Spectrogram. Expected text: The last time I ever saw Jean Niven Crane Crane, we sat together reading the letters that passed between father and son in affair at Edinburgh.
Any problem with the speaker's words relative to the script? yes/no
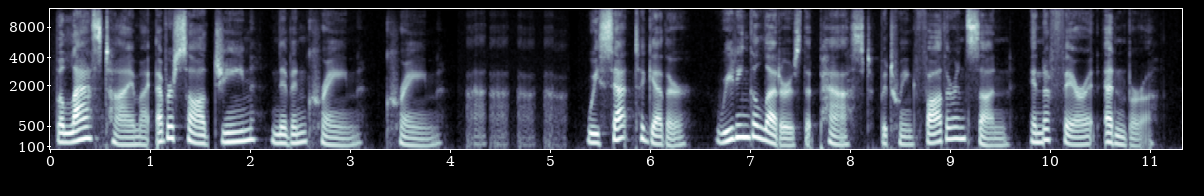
no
